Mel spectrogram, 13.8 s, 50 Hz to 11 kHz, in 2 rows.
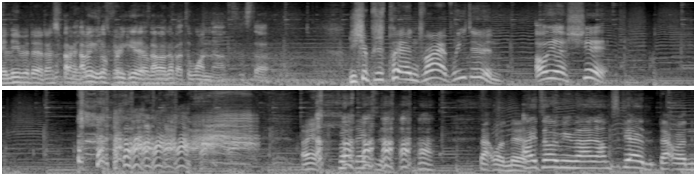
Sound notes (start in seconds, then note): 7.6 both laughing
